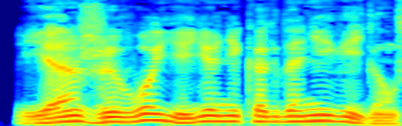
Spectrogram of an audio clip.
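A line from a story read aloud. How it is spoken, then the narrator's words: Plain. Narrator (Russian): сказал Келси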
